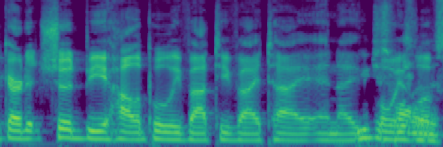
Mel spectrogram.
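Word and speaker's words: Halapoulivaati Vaitai: Halapuli Vaitai. The best way to say it correctly, and you'll never say it wrong, is to sing it to Play That Funky Music, White Boy.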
